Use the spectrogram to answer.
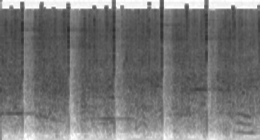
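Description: Church audience applauding to welcome the youth leader: dense, steady clapping that dips briefly several times but keeps going for the whole stretch.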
